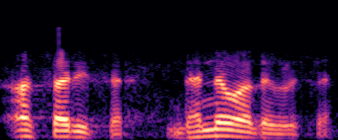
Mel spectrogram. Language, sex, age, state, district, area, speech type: Kannada, male, 18-30, Karnataka, Koppal, rural, conversation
